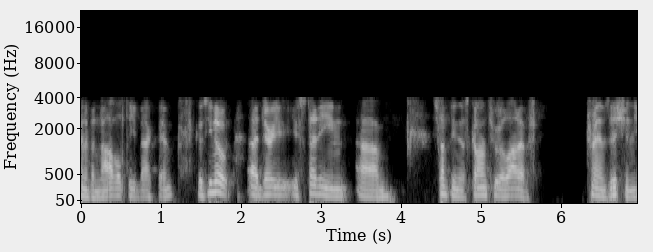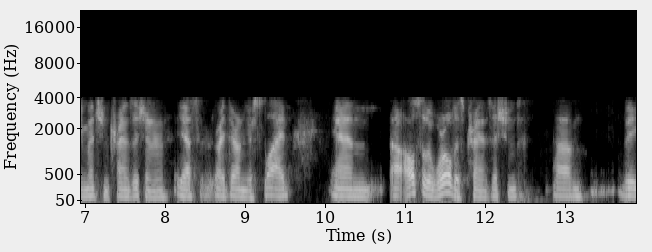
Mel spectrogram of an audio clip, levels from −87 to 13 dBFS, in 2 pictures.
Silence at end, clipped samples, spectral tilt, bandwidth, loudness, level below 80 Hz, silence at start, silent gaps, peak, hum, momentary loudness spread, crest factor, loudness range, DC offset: 0 s; under 0.1%; -10.5 dB/octave; 4 kHz; -19 LUFS; -42 dBFS; 0 s; 6.03-6.27 s; 0 dBFS; none; 13 LU; 18 dB; 2 LU; under 0.1%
